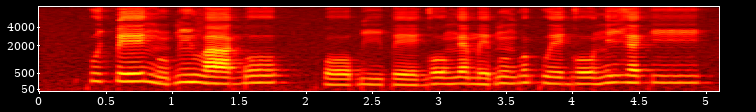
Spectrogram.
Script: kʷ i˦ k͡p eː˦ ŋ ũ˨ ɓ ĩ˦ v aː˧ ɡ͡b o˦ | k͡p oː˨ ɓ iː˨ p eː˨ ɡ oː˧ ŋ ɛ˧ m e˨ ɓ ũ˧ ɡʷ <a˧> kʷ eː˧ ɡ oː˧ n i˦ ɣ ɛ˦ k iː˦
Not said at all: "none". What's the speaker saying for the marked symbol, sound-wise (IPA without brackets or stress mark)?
a˦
